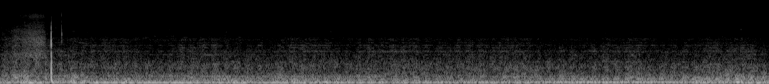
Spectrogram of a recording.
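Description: Passenger train running, heard from inside the coach: a steady low rumble from the wheels and track. A short hiss and a single click come just after the start.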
